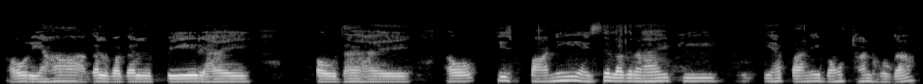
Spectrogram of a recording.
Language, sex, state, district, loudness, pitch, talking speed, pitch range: Hindi, male, Chhattisgarh, Balrampur, -18 LUFS, 140 Hz, 130 wpm, 135-150 Hz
